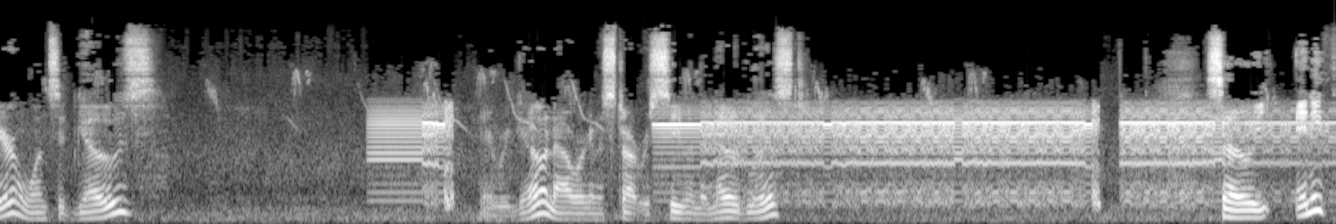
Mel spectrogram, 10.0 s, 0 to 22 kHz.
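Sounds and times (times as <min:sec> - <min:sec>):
packet radio data tones buzz: 0:02.8 - 0:03.5, 0:04.8 - 0:10.0.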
